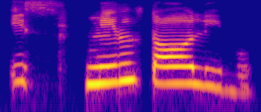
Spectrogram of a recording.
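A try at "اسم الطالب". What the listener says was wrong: ইসমু তালিব। ইসমু, প্রথম ওয়ার্ডে পেশ হবে ইসমু তালিবি।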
